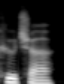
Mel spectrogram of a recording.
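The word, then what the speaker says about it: 龜茲: Cooa where Buddhism flourished. The pronunciation of Kunzes is a bit special.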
